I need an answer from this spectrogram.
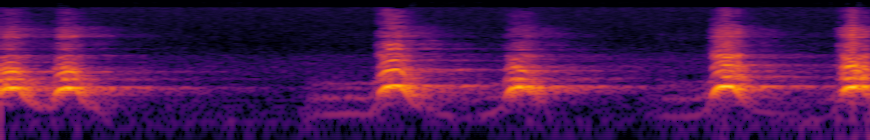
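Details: Deep-toned dog barks with a strong ringing tone, a quick double bark, a second of silence, then three more resonant barks spaced roughly half a second apart.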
